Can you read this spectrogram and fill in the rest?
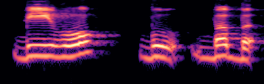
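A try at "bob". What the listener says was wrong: బాబ్, బాబు కాదు బాబ్, ఓ ఉంది కాబట్టి బాబ్.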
